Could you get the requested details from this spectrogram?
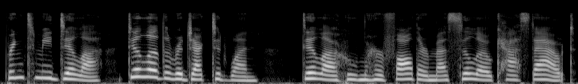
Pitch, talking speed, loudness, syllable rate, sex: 235 Hz, 155 wpm, -18 LUFS, 4.9 syllables/s, female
